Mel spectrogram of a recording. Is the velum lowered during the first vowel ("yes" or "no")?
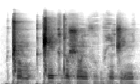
yes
